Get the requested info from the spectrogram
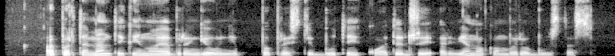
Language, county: Lithuanian, Klaipėda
